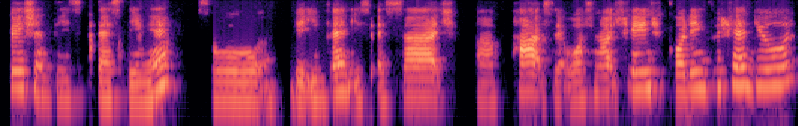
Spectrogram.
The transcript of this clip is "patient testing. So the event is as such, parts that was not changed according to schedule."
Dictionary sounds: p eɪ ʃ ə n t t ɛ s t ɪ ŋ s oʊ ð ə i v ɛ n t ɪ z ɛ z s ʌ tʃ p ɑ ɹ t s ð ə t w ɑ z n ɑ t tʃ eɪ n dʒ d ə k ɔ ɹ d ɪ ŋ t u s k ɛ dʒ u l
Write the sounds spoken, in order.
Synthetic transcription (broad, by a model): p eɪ ʃ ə n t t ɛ s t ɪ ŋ s oʊ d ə i v ɛ n t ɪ s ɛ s s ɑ tʃ p ɑ t s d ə t w ɑ s n ɑ t tʃ eɪ n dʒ ə k ɔ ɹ d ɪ ŋ t u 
